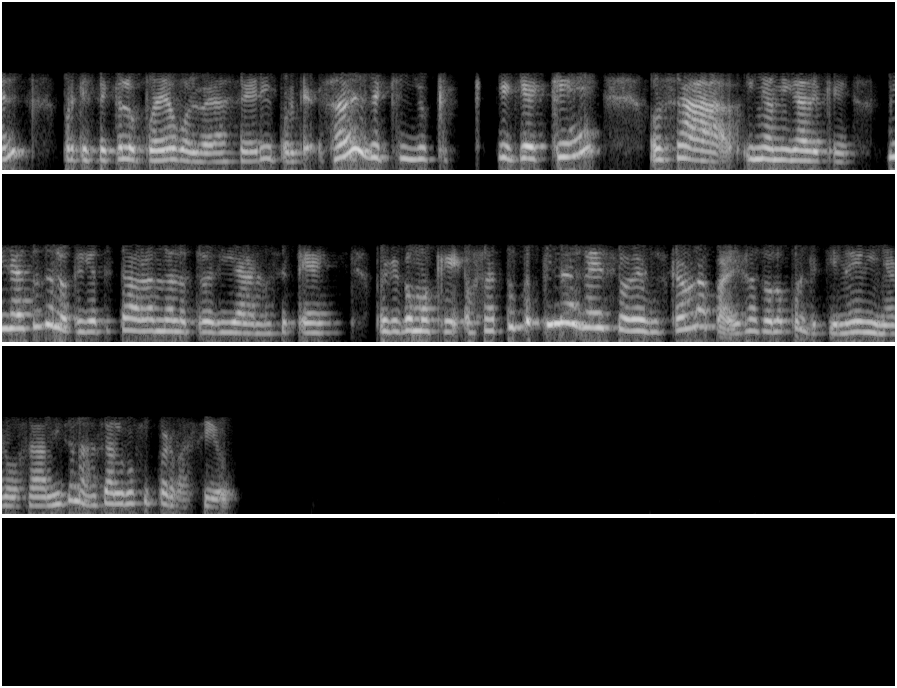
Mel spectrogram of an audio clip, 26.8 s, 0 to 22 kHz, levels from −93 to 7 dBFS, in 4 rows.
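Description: From start to end, the speech carries heavy G.723.1 codec damage. Nothing above 3.8 kHz survives, and the band sits near 250 Hz to 3.4 kHz. The voice sounds muffled and hoarse. Consonants blur, which fits a very low rate around 6 kbit/s.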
